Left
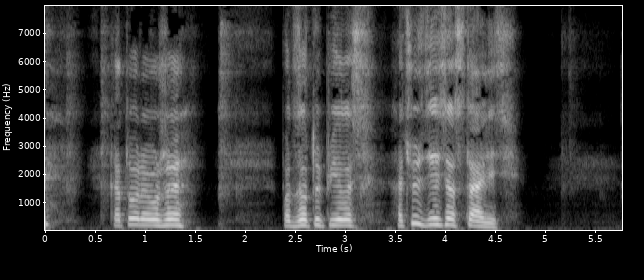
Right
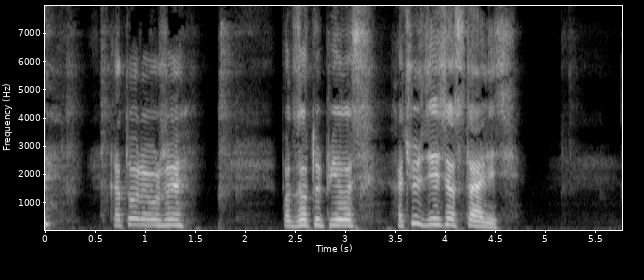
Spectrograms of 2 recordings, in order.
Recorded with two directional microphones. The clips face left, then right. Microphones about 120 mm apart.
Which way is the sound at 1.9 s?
30° left (ahead or behind).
